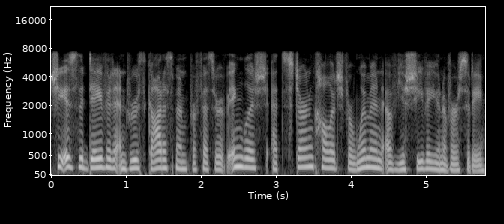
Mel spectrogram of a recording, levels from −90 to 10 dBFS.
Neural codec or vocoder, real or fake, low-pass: none; real; 7.2 kHz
